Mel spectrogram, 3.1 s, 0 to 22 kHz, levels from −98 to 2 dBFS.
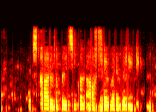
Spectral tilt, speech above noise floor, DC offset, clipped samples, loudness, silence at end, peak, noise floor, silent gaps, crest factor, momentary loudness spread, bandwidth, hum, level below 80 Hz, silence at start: -5 dB/octave; 27 dB; under 0.1%; under 0.1%; -16 LUFS; 0.1 s; -2 dBFS; -43 dBFS; none; 14 dB; 7 LU; 8.4 kHz; none; -40 dBFS; 0.05 s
